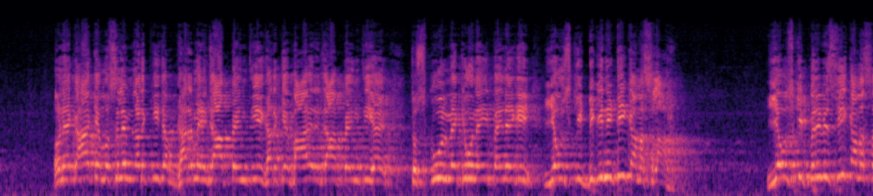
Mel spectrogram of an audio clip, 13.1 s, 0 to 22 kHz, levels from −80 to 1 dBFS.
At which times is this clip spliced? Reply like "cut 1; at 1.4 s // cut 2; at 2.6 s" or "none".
none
